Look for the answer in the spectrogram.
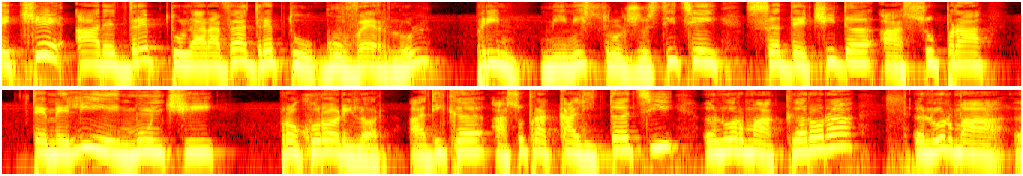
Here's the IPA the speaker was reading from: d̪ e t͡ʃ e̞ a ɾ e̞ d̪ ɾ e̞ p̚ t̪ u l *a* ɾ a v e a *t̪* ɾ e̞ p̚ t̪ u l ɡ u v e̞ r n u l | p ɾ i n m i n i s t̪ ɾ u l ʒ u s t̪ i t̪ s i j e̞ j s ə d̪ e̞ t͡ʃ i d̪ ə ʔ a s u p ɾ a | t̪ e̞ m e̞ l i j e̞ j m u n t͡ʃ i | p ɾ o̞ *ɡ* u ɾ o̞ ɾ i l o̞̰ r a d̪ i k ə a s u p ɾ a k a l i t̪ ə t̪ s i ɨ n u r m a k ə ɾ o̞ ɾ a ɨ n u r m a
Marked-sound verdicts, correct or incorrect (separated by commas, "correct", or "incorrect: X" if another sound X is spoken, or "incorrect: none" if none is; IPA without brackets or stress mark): correct, incorrect: d̪, incorrect: k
